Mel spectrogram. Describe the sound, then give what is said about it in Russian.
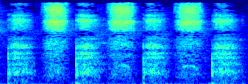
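Kapalabhati breathing exercise with active nasal inhalations: a steady run of forceful, airy breaths through the nose, repeating at a quick, even rhythm of about two per second, with no talking. “И начинаем дышать. Капалабхати номер два. Выдох у нас такой, вдох у нас активный носом.”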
